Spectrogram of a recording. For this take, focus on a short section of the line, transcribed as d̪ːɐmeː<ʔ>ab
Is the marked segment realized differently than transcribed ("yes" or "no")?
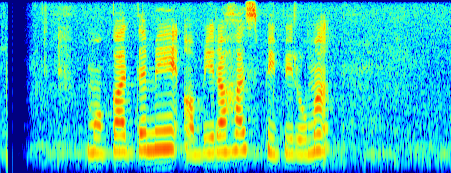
no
